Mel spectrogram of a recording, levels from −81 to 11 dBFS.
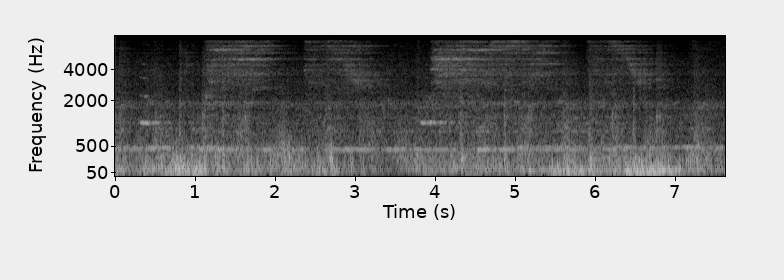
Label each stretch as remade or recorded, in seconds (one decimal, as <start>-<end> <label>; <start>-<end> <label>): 0.0-3.3 remade; 3.3-6.8 recorded; 6.8-7.6 remade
